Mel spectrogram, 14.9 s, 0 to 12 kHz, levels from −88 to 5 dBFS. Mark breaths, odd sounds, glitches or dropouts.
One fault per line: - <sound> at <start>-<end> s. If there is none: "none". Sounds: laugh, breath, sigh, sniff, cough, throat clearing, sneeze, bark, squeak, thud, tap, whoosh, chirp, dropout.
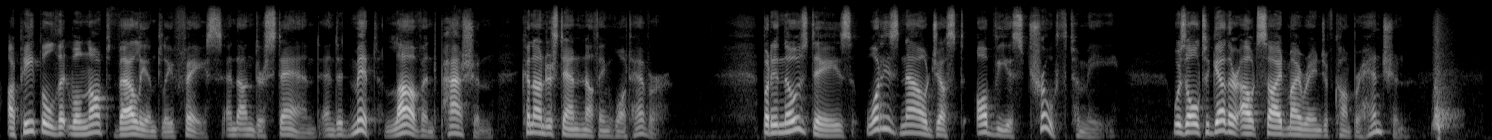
- whoosh at 14.3-14.7 s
